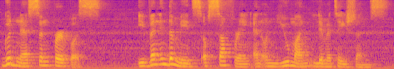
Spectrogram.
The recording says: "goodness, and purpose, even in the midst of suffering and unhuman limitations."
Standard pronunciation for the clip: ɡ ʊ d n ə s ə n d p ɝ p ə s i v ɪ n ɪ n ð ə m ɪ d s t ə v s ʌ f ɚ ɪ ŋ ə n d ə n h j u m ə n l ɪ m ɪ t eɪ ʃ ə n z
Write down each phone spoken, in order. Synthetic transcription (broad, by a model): ɡ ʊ d n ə s ə n d p ɝ p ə s i v ɪ n ɪ n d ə m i d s ə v s ʌ f ɚ ɪ ŋ ə n d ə n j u m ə n l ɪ m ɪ t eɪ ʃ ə n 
